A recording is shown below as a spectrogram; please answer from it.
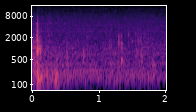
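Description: Faint ambience aboard a small fishing boat trolling: a low steady motor hum with light scattered ticks and handling noises, and a short louder knock or breath right at the start.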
